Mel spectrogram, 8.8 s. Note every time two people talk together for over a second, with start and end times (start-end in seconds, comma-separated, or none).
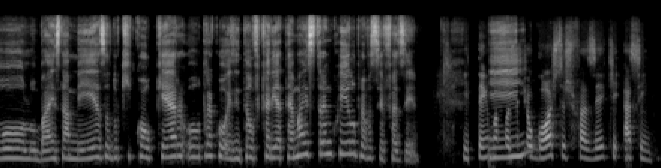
none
